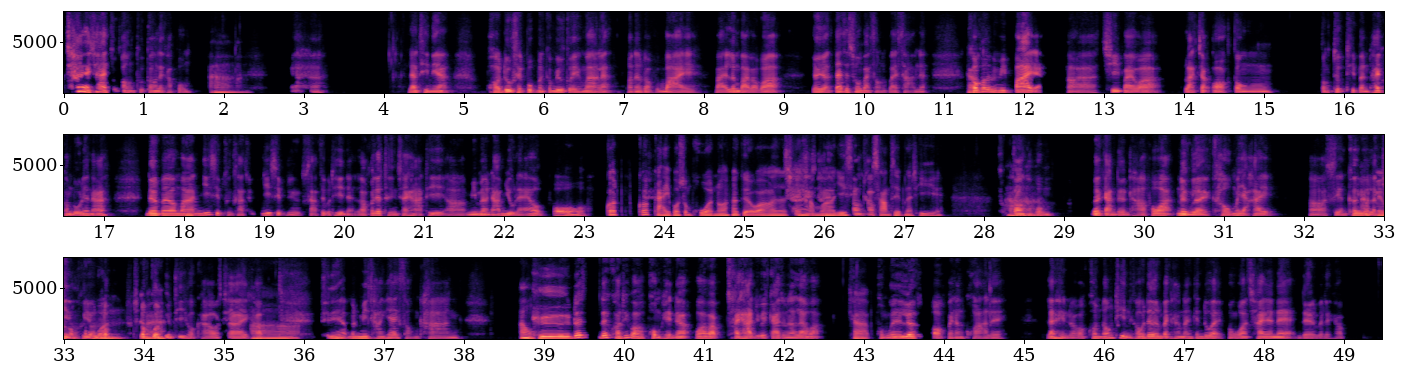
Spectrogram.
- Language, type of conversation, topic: Thai, podcast, คุณเคยมีครั้งไหนที่ความบังเอิญพาไปเจอเรื่องหรือสิ่งที่น่าจดจำไหม?
- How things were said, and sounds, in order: tapping; lip smack; other background noise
